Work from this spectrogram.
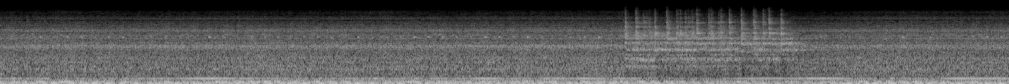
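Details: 1968 Chrysler Newport 383 big block with an Edelbrock 750 four-barrel carb on a Weiand intake, timing set about 10° BTDC. A steady, even V8 idle with a smooth low rumble and no misses or ticks. Normal idle.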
